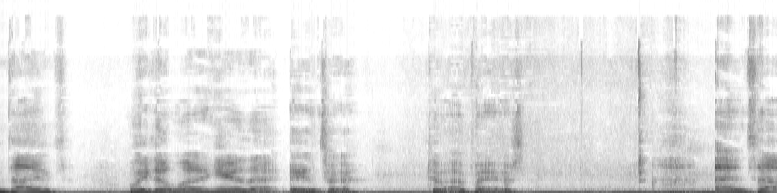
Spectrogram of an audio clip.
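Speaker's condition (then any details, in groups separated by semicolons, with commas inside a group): ALS; terminal, newly diagnosed, about 2 years of symptoms; speech affected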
